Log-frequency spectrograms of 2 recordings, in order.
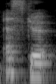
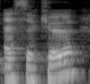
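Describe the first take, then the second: First: The phrase is said in a shortened form. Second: The phrase is said in full. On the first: "it would just be est-ce que" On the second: "if you're going to say est-ce que"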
